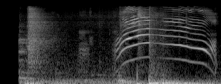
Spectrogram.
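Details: Kittens meowing: after a brief muffled scuffle, one drawn-out harmonic meow swells in and bends gently down at its end, with faint low room noise beneath.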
